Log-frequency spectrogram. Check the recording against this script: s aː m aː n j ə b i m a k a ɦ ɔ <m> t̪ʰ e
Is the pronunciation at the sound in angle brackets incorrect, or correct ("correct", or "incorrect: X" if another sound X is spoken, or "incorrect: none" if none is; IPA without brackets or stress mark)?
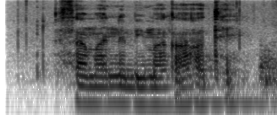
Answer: incorrect: none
